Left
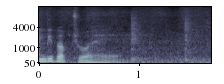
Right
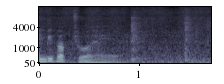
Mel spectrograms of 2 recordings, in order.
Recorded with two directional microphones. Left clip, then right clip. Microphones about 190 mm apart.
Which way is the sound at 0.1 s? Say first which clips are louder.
Left 5 dB; 40° left (ahead or behind).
